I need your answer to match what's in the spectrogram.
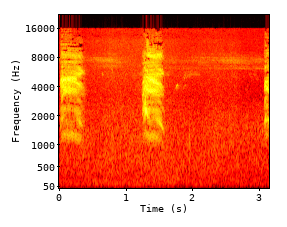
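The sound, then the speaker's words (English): Seagulls cry out in three harsh, raspy calls spaced a second or so apart, loud, as they fly overhead on an island, over a steady low wash of waves. “While I wait, I'm going to use my ears to listen to the waves and to the seagulls crying out as they fly overhead.”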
